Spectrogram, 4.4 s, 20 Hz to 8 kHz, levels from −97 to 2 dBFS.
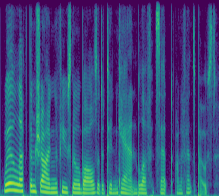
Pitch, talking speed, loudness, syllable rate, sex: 185 Hz, 245 wpm, -18 LUFS, 4.8 syllables/s, female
